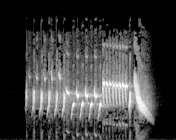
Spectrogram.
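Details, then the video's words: Training song of the European goldfinch for captive birds: about twenty quick, sharp, tinkling notes speed up into a fast chattering trill, then one rasping, falling buzz ends the phrase. "Canto Para Educar Jilguero"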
